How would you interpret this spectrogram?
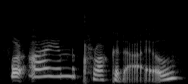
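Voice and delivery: a hint of crocodile, soft and rising high. A narrator's reading. Crocodile reveals himself to the child, softly. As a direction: reveal it softly, lifting the pitch. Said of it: "said the crocodile".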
